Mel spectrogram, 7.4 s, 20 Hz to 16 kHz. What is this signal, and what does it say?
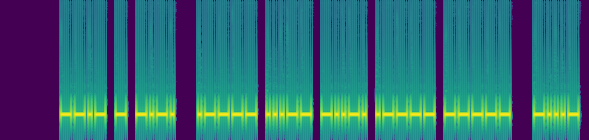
Morse code, heard as a keyed tone, about 28 wpm, 700 Hz. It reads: QTC 13/10 <BT>
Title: Worked All Europe DX Contest - QTC Exchange - 28wpm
